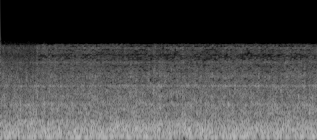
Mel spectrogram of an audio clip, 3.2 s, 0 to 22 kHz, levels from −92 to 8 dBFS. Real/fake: fake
